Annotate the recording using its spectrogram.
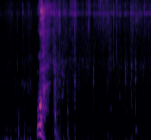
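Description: Faint quick footfalls of a dog running on loose dirt, a run of light thuds after a short spoken 'What?'.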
